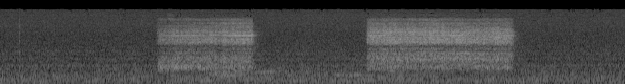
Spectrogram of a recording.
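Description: Smartphone loudspeaker playing a video's soundtrack in two short stretches, about a second and a second and a half long, heard as a flat hiss that starts and cuts off abruptly each time: playback started and paused by touching the fingerprint reader.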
